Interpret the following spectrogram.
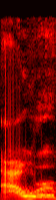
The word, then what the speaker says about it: hour: Sama kayak gini, an hour bacanya kenapa an hour? Karena h-nya ini dihilangkan jadi bacanya hour gitu, an hour.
